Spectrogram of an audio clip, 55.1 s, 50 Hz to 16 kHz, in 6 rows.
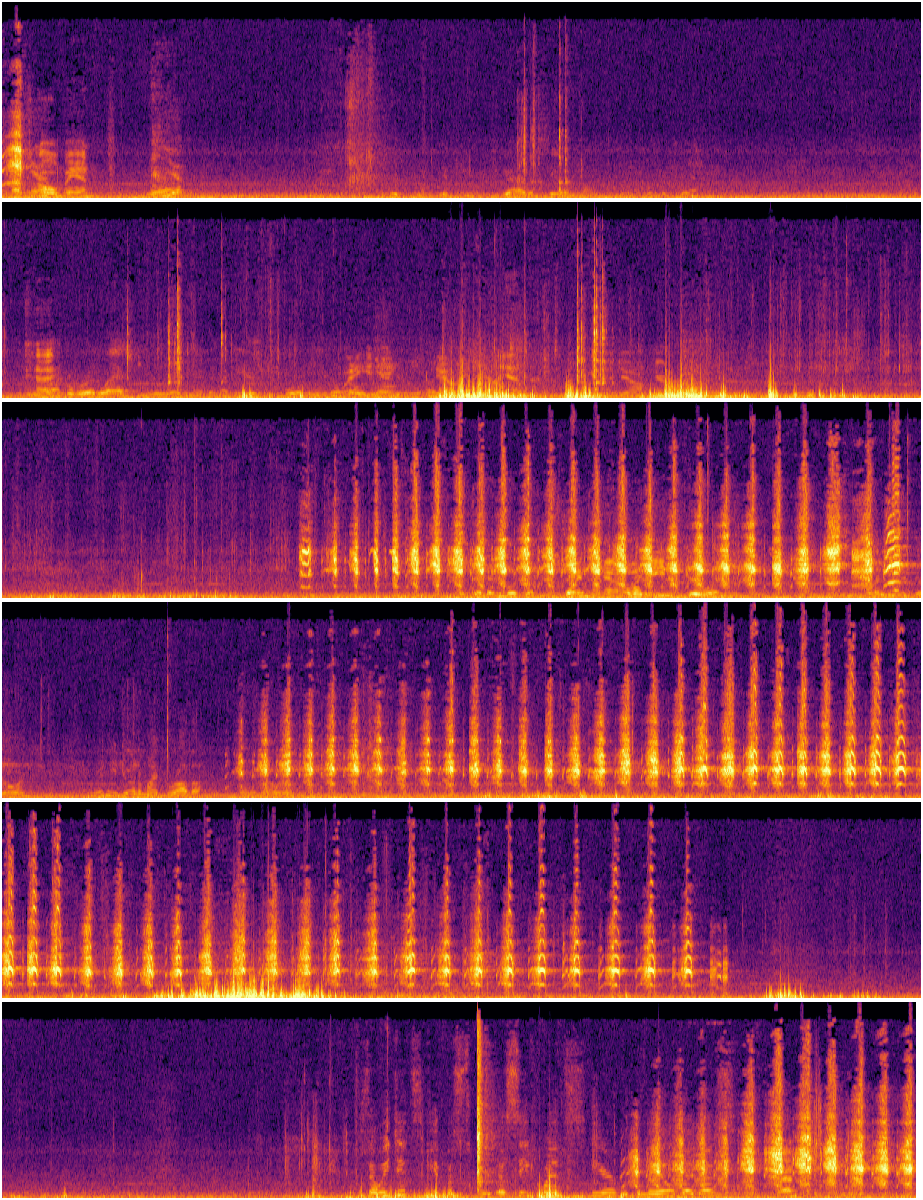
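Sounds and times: falcon chick calling: 0:00.0 - 0:00.4, 0:21.3 - 0:27.7, 0:29.8 - 0:44.1, 0:51.9 - 0:55.0.

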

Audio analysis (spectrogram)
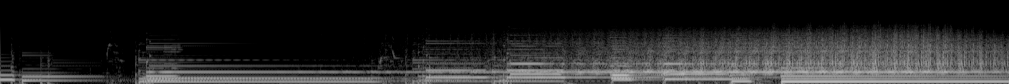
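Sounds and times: echo unit hiss: 0:02.8 - 0:10.0
sustained electric guitar note: 0:03.5 - 0:10.0.

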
